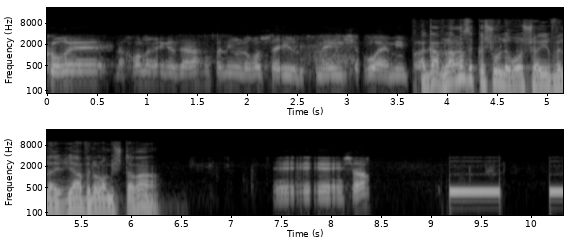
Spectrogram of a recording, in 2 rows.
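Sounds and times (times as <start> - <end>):
speech: 0.0 - 6.4, 7.4 - 8.5, 9.2 - 10.3
telephone busy tone after a call disconnects: 9.2 - 10.3.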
